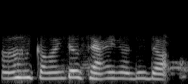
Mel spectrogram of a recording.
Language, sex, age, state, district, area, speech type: Manipuri, female, 18-30, Manipur, Kangpokpi, urban, conversation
